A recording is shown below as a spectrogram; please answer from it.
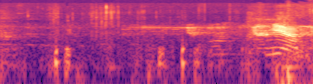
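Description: Stifled laughter held back at a microphone: a quiet run of short snorts, clicks and breathy snuffles. Near the end a man briefly says "Ja".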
